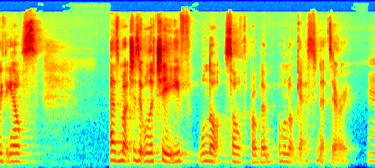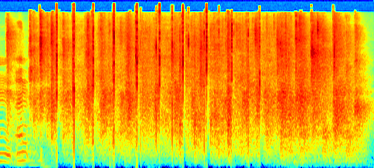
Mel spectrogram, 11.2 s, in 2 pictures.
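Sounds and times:
speech: 0.0 - 0.9, 1.6 - 6.3
audience applause during a panel debate: 6.0 - 11.2.

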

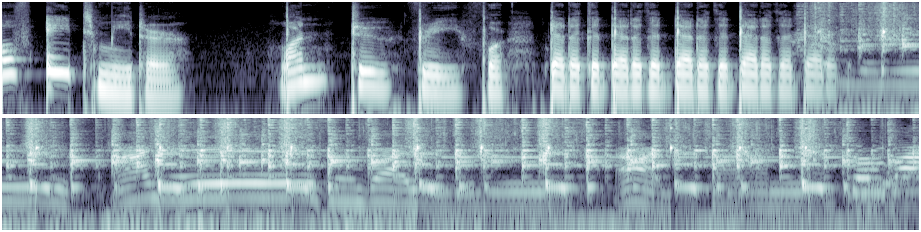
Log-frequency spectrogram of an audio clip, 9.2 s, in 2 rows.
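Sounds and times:
speech: 0.0 - 4.6
voices singing: 1.4 - 9.1
percussion: 2.0 - 9.1
bright metallic bell playing triplet rhythm: 4.0 - 9.1.

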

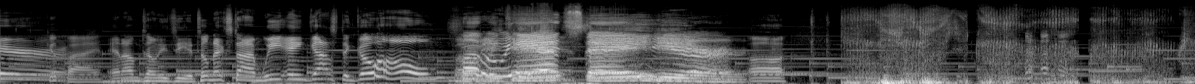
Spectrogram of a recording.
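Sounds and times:
speech: 0.0 - 8.5
voice imitating a deflating balloon: 8.4 - 11.9.

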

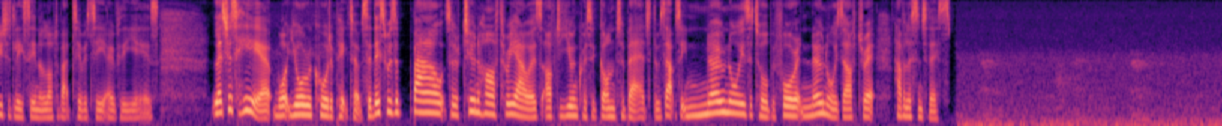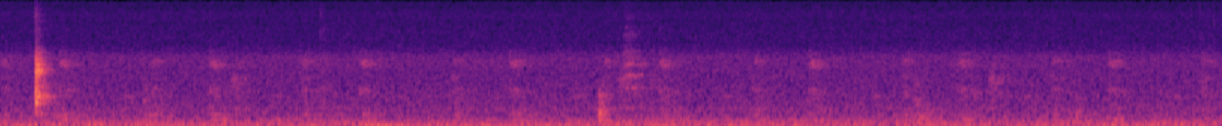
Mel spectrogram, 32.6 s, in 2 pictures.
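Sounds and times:
speech: 0.0 - 12.9
clock ticking: 2.9 - 32.5
knocks: 16.7 - 17.2, 24.2 - 24.9.

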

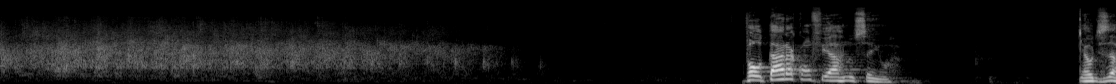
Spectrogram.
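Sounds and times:
crowd applauding in a large room: 0.0 - 5.6
speech: 7.5 - 9.0, 10.8 - 11.1.

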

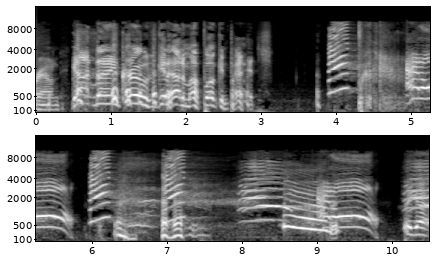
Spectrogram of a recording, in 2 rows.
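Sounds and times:
speech: 0.0 - 7.5, 8.6 - 9.5, 10.2 - 10.5
peacock calling: 3.9 - 4.4, 7.0 - 10.5
laughter: 6.1 - 9.5.

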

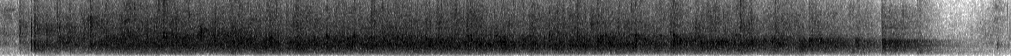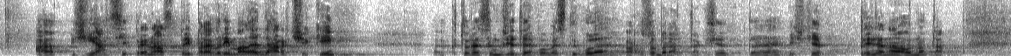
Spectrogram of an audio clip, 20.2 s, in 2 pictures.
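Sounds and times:
audience applause: 0.0 - 9.6
speech: 10.6 - 13.7, 14.5 - 20.0.

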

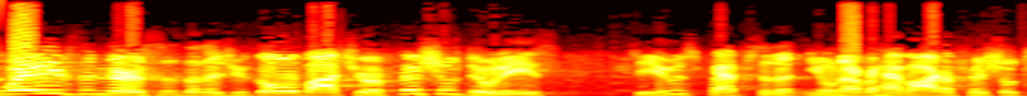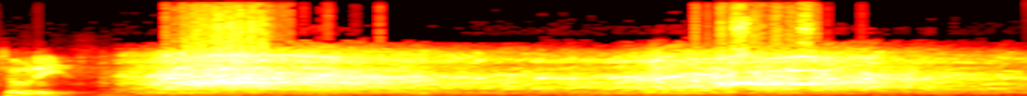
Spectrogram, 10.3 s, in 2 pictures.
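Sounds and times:
speech: 0.0 - 6.0
large crowd cheering and shouting: 5.7 - 10.2
scattered laughter and whoops: 5.7 - 10.2.

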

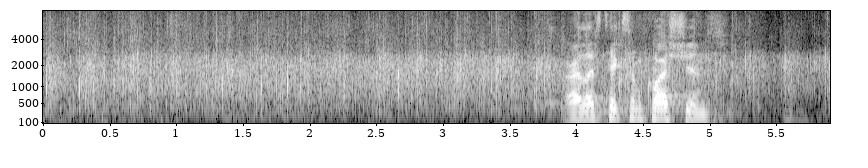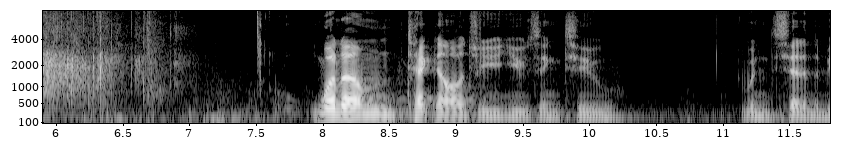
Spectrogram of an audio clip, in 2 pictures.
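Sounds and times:
audience applause: 0.0 - 7.0
speech: 3.9 - 5.2, 8.0 - 10.3, 11.2 - 11.8.

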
